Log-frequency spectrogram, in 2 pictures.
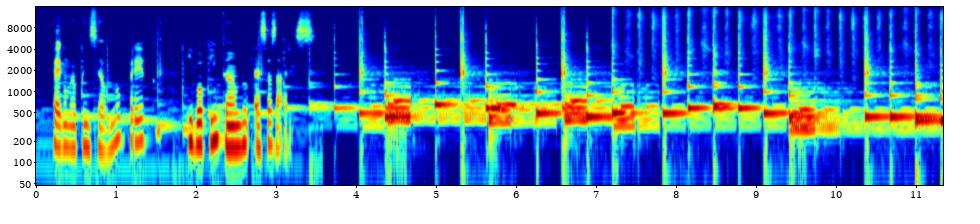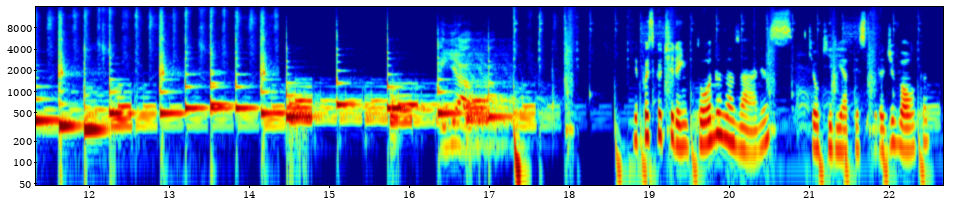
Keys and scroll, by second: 1.2 super+=, 1.2 typing, 1.6 super+=, 2.0 super+=, 2.5-3.3 typing, 4.4-15.5 typing, 10.2 super+z, 11.0 super+-, 14.6 super+=, 16.4 super+0, 16.6-17.6 typing, 19.0 super+=, 19.2 super+=, 19.6-19.9 typing.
